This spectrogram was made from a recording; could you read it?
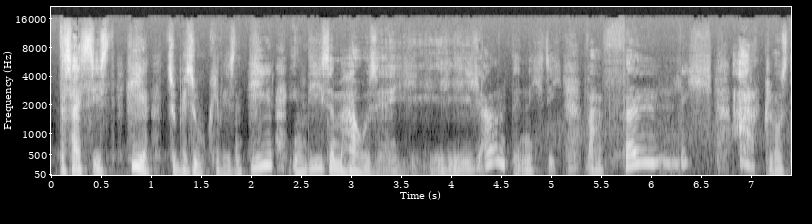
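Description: Jealous middle-aged husband in vintage radio drama: husky, flustered, stammering, with big swings in pitch. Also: male voice, full character voice. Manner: stammering, repeating and correcting himself. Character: flustered jealous husband, pretending it concerns his friend. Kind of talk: 1960s German radio play acting.

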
